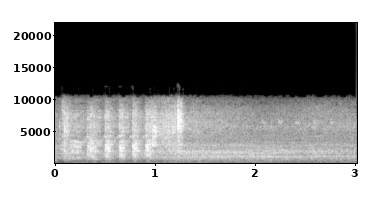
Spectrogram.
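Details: 2011 Nissan Navara D40 dual cab, YD25 2.5 turbo diesel, 4WD automatic, 148,516 km, at a wrecker: quick cranking bursts, a catch, then an even steady diesel idle settling without misses; normal start.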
